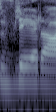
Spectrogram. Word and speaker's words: Vlera: I was like, yeah, technically no one says my name right. And he was like, well, how do you say it? And I'm like, well, technically it's Vlera.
